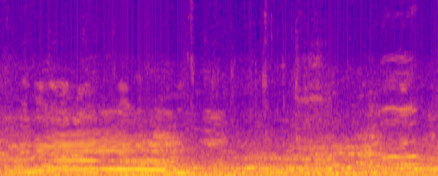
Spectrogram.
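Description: A cow moos loudly and close by at a cattle market, one long drawn-out low call filling the whole stretch, with faint background noise behind it.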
